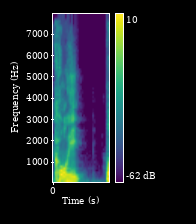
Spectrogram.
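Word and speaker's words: kohi (コーヒー): Like, coffee is, like, just kohi.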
